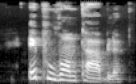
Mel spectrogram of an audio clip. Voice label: "Épouvantables", French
